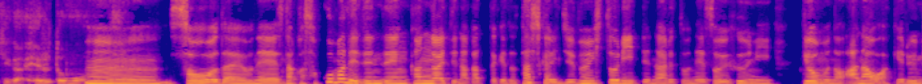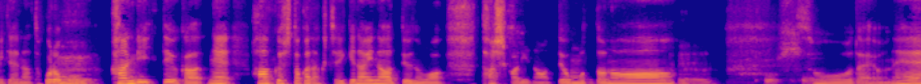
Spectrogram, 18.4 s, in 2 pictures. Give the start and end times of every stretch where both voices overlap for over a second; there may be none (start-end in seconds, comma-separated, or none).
none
